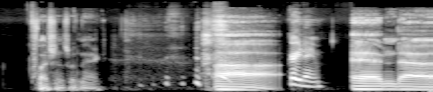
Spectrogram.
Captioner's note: laughs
